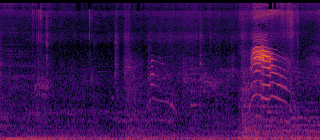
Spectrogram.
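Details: Mother cat with kittens; a few faint short mews early on, then one loud, bright, drawn-out meow near five seconds, with a low background hum.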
